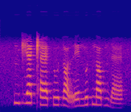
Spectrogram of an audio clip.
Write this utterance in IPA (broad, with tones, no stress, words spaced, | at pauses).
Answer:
nd͡ʒæ˥ǁæ˧t̪u˧d ɒ˩re˧ n̪u˧tnɒ˧bndæ˩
